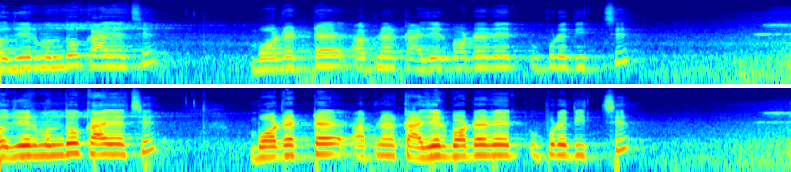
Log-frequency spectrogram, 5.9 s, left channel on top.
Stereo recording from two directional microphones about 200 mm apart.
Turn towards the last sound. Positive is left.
turn(degrees=-40)  # may be behind; listen again after turning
